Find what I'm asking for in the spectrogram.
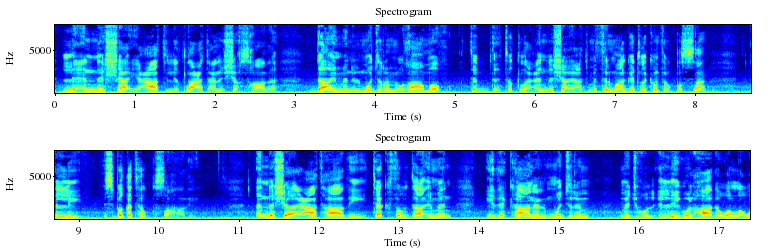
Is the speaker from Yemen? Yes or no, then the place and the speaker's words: no; Kuwait; وهذا اللي حصل عندنا في الكويت هنا كذلك عن محش حولي.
